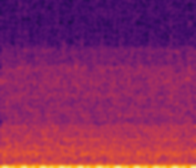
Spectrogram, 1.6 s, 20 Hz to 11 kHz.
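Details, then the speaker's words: 1974 AMC Javelin, original engine with a new timing chain, idling at night with lights on; steady, even low rumble, no ticks or knocks, smooth like factory; normal idle. "So yeah, listen to that. No ticks, no noise, just nice and smooth,"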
